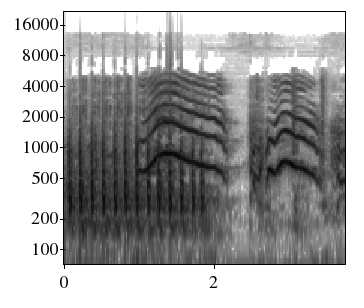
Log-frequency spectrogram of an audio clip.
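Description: baby crying

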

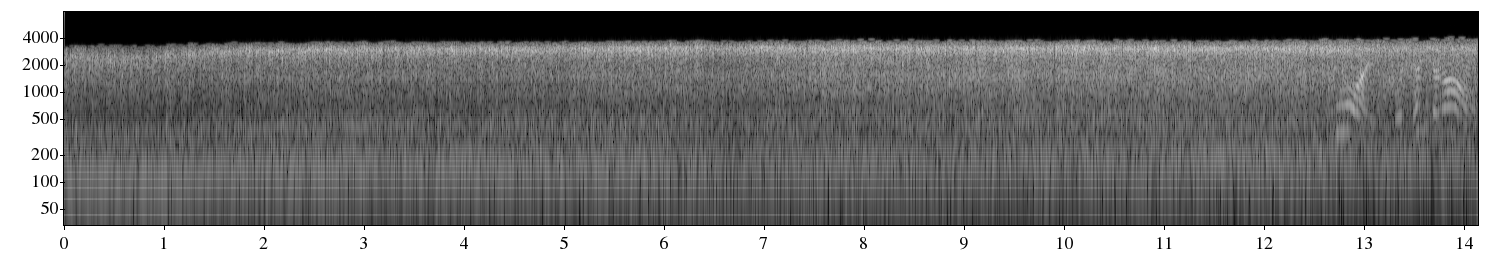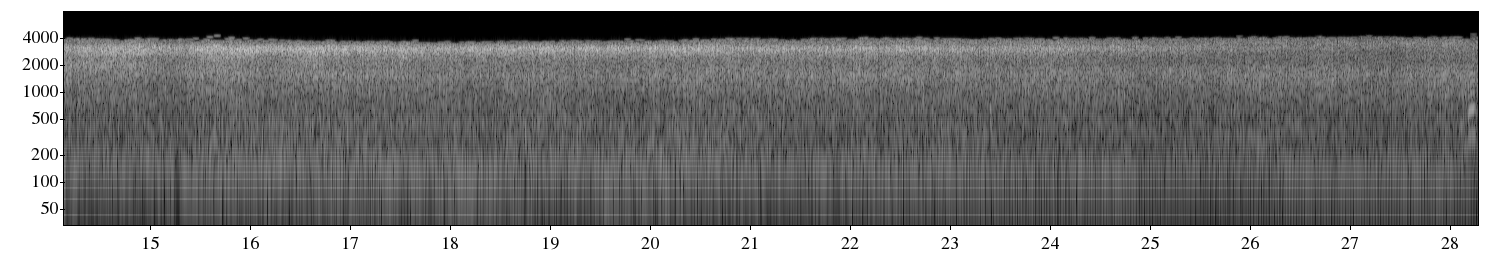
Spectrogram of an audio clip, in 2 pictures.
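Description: airplane engine roaring

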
